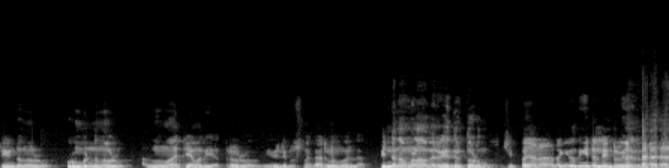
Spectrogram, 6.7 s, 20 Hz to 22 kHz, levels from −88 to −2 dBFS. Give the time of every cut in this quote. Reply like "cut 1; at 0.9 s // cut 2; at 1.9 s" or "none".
cut 1; at 3.7 s

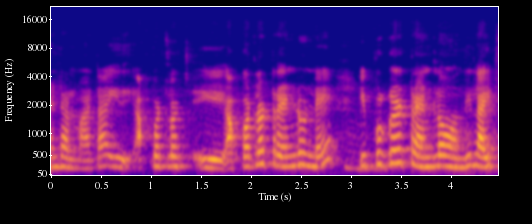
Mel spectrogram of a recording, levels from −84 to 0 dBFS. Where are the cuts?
none

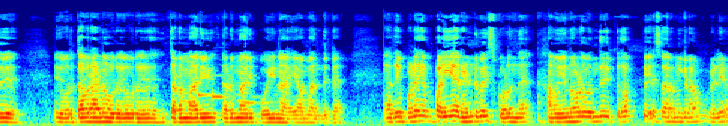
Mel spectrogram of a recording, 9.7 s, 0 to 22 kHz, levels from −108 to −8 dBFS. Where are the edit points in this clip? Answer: cut 1; at 5.0 s

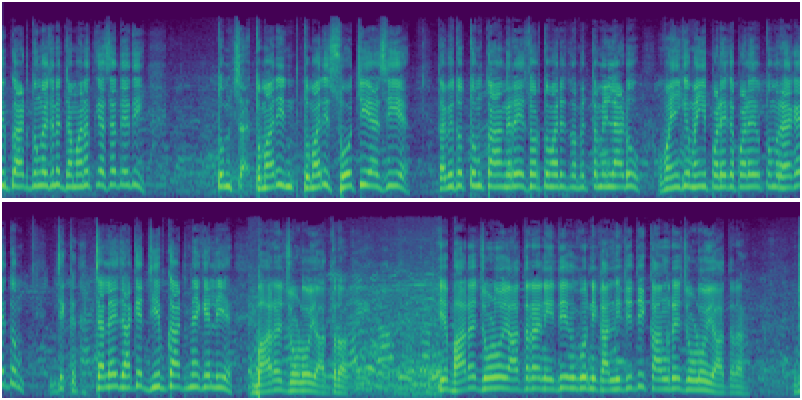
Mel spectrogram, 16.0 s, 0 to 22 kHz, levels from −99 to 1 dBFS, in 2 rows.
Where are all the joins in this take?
cut 1; at 1.6 s // cut 2; at 10.4 s

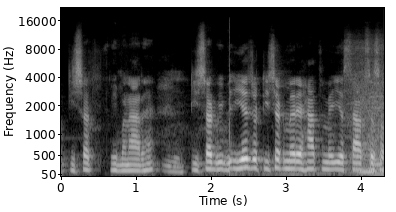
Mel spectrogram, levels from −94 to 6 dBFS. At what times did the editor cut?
cut 1; at 2.3 s

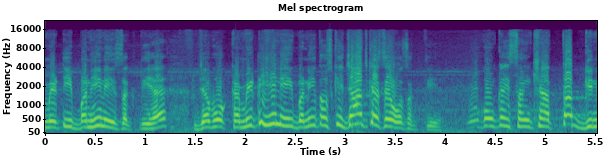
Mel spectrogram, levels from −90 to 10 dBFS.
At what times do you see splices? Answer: cut 1; at 4.3 s

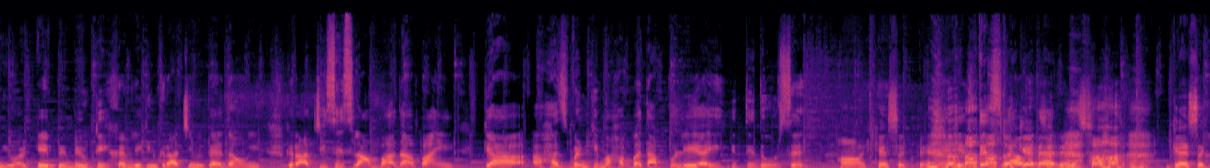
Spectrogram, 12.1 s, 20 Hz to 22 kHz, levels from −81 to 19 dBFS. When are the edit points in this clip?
cut 1; at 1.2 s // cut 2; at 2.8 s

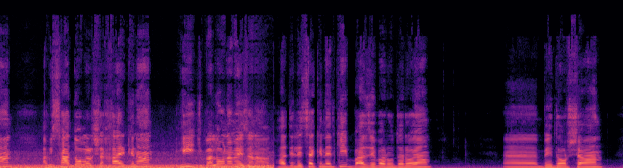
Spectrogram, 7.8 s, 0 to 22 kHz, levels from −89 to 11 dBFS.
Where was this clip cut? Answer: cut 1; at 3.4 s

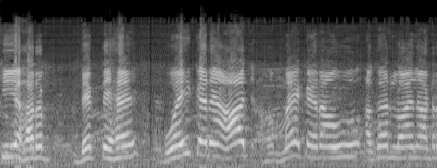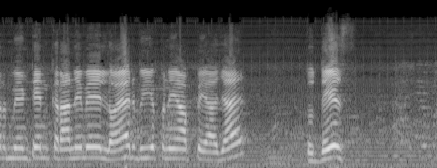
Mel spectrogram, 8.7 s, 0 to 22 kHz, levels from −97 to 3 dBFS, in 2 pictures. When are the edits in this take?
none

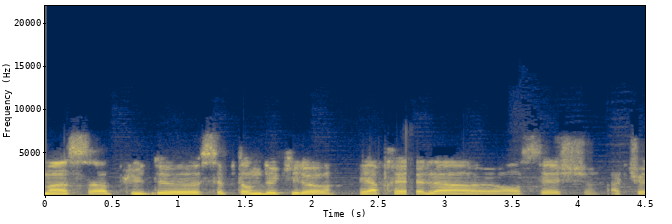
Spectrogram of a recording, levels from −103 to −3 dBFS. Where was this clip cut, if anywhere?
none

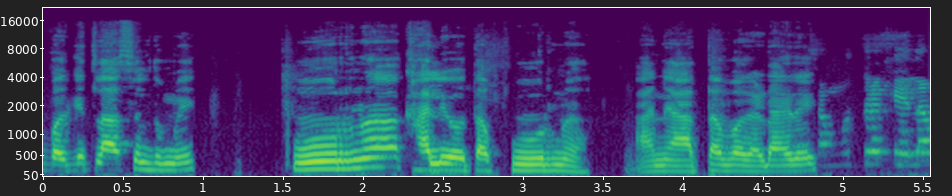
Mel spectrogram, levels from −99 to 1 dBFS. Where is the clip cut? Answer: none

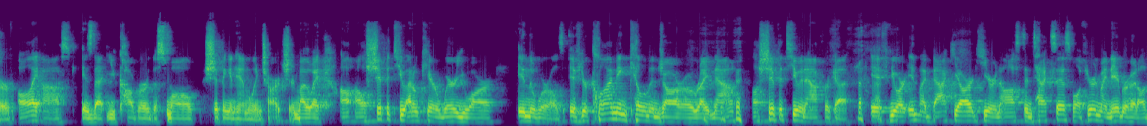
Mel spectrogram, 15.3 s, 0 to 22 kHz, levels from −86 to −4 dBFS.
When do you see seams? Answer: none

